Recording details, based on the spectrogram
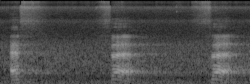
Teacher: Huruf fa ni sebut dia ialah pangkat kita punya bibir bawah, menyentuh kepala gigi atas. F. Dia bukan 2 bibir kan. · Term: makhraj fa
